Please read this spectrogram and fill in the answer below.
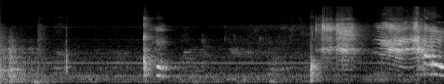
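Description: Baby laughing in short bursts: a brief one about a second and a half in, and a louder, longer one near the end that falls in pitch.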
